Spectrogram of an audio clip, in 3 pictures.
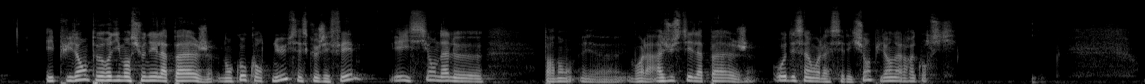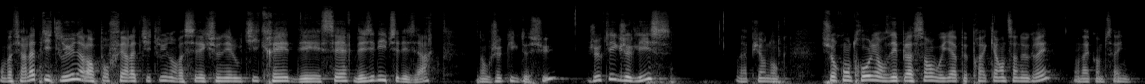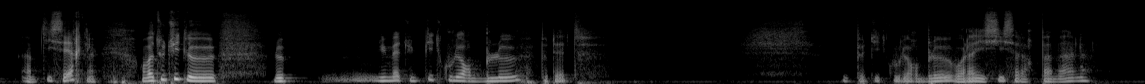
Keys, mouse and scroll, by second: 0.9 click, 10.2 click, 16.1 click, 17.2-24.1 drag, 27.3-28.2 drag, 29.2-32.1 drag, 33.0 click.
